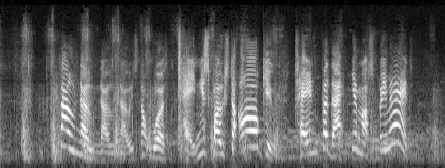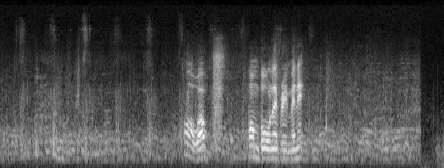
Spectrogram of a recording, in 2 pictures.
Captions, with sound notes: No, no, no, no. It's not worth ten. You're supposed to argue, 'Ten for that? You must be mad!' Ohh, well. [sniff] One born every minute.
